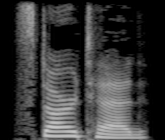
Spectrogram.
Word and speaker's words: started: Started, ended, wanted. So cooked is 1 syllable, not cooked. But started is 2 syllables, started.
